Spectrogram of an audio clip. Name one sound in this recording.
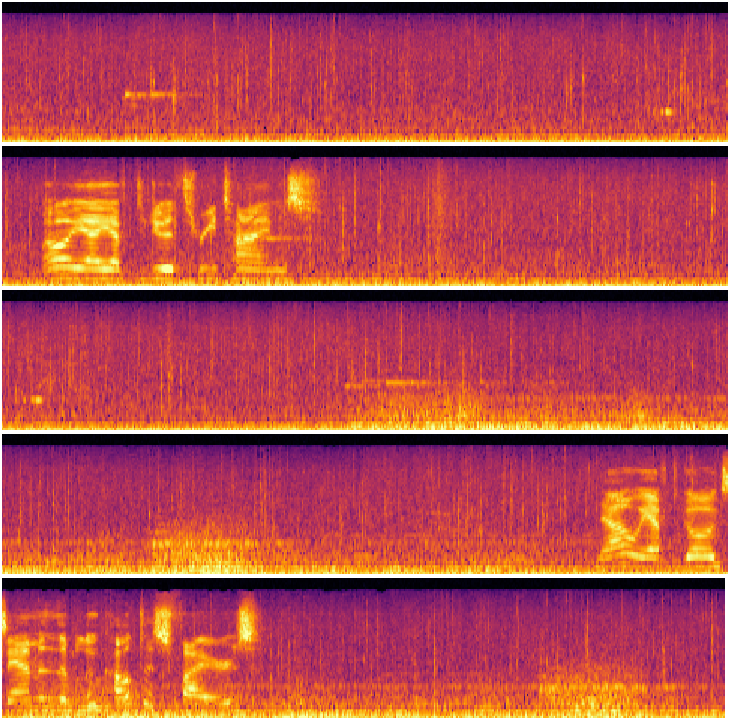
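A large bonfire crackles and roars.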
